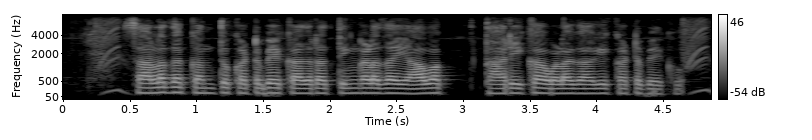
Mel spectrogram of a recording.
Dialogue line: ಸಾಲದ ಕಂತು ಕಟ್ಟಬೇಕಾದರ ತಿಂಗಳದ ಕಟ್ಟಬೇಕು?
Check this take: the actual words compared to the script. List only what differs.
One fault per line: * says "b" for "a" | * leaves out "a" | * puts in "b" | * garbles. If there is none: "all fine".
* puts in "ಯಾವ ತಾರೀಖ ಒಳಗಾಗಿ"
